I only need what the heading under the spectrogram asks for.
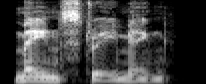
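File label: "mainstreaming", British English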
